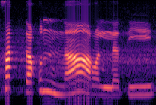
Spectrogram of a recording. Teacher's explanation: قاف پر تفخیم کریں گے اور قاف کو نون سے ملائیں گے ، نون مشدد ہے، یہاں پہ غنہ کریں گے ایک الف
